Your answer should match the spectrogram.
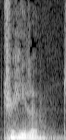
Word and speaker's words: Trujillo: The Trujillo, that's how you pronounce it, regime? – Is that... Trujillo. – Thank you, my Spanish friend.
